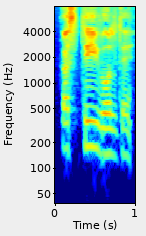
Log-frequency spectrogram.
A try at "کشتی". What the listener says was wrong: کشتی. چینی ہٹا دیا آپ نے, سین کر دیا.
